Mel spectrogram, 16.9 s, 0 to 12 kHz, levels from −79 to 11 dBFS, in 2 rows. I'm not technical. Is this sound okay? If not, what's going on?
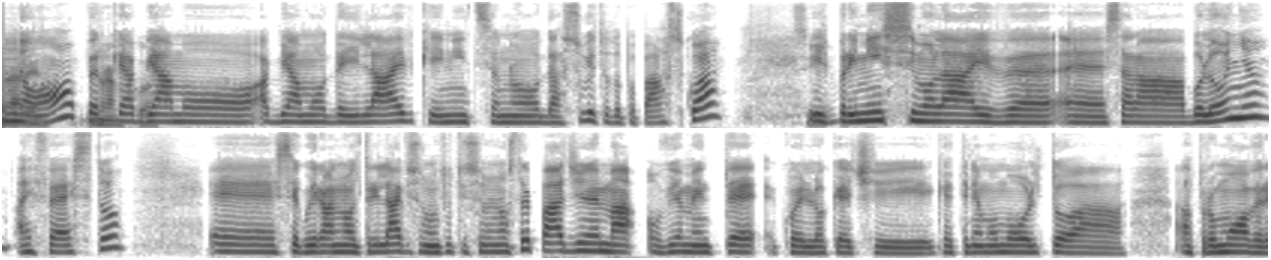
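Yes, the sound is technically fine, with nothing going wrong in the signal at any point.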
